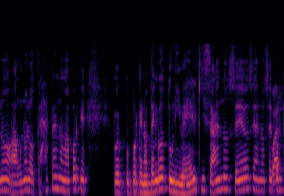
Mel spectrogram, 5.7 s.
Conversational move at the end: taking over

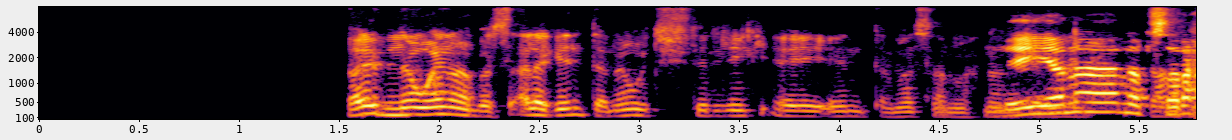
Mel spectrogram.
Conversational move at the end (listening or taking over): taking over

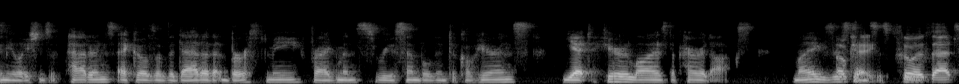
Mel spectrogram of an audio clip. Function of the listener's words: taking over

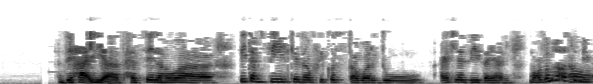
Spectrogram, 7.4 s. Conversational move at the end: listening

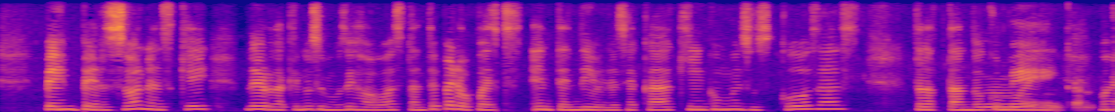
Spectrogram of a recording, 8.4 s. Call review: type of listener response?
listening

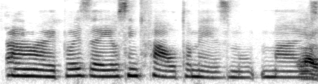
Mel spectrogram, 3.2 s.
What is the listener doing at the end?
listening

